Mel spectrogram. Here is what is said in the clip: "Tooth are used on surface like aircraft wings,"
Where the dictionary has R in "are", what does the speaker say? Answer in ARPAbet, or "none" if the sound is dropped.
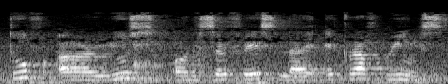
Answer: R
